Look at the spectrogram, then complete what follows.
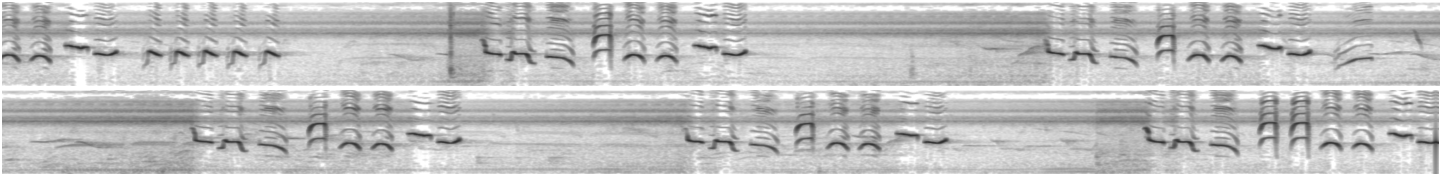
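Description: Laughingthrush (khướu) singing loud whistled phrases of quick repeated notes, a new phrase every five seconds or so. A steady insect chirring runs underneath.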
